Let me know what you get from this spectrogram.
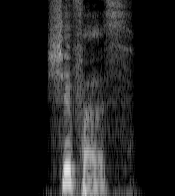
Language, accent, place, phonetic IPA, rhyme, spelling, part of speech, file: German, Germany, Berlin, [ˈʃɪfɐs], -ɪfɐs, Schiffers, noun, De-Schiffers.ogg
- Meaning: genitive of Schiffer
